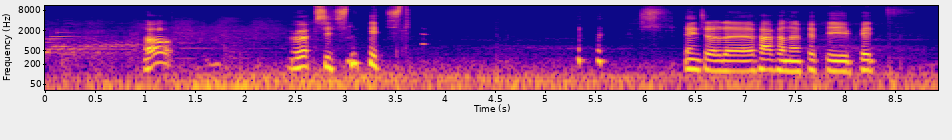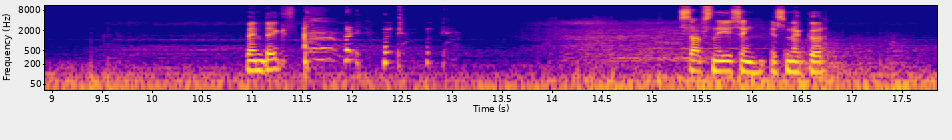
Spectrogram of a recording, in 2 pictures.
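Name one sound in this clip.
A young man talks and laughs into a close microphone with animation.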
